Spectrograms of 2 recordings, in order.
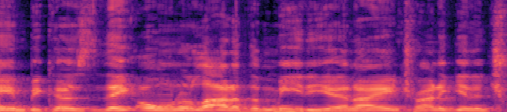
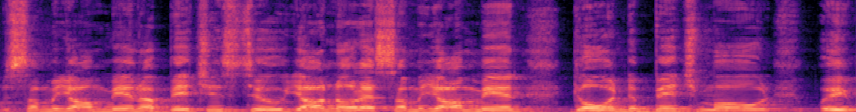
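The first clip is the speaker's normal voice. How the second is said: ordinary talk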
